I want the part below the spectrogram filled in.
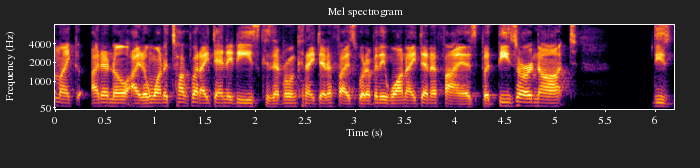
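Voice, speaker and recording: A man talking casually and candidly as a podcast guest, animated and rambling, with self-deprecating humor. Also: medium pitch. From diaspora Korean, raised in the West.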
